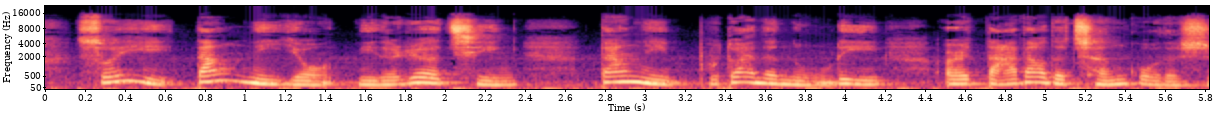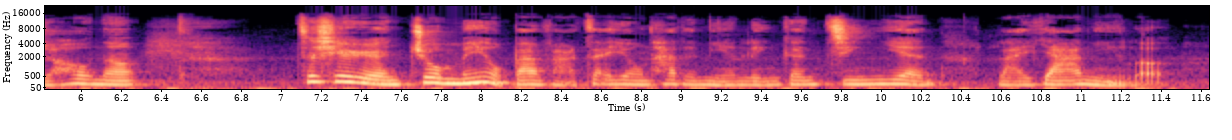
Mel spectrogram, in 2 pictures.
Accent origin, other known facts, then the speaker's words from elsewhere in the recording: Taiwan; moved away as an adult; also born or lived in France / United States; 我是从小在台湾长大的小孩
